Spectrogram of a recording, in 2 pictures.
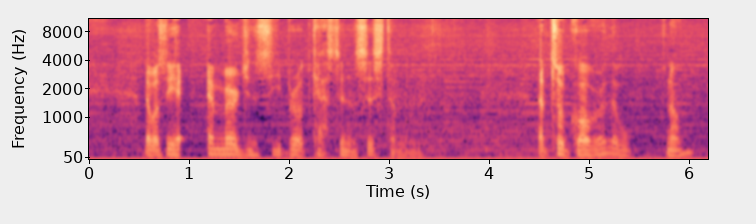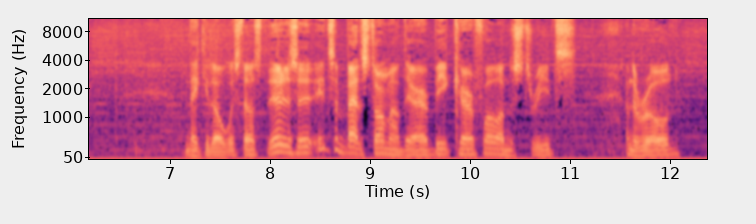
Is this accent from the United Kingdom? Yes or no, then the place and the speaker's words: no; Ponce, Puerto Rico; now in United States; and I mean quite literally from here, the area, Central Florida, but also from my hometown, Ponce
